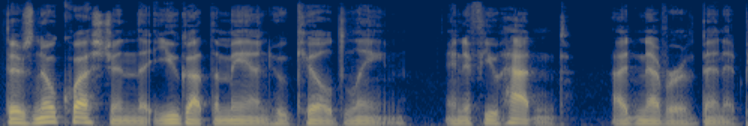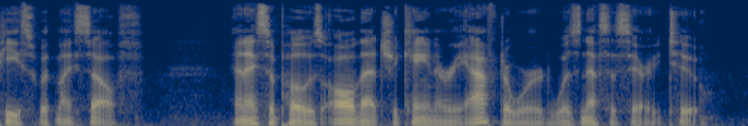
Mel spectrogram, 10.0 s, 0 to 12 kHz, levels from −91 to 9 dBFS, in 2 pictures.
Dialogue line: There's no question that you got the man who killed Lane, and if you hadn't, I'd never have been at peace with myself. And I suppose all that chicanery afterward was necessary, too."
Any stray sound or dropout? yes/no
no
